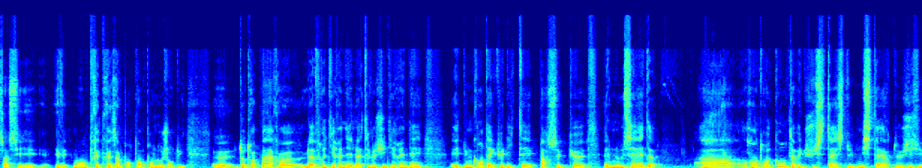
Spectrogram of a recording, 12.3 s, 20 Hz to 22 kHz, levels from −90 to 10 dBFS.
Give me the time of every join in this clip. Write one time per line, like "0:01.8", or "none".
0:02.8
